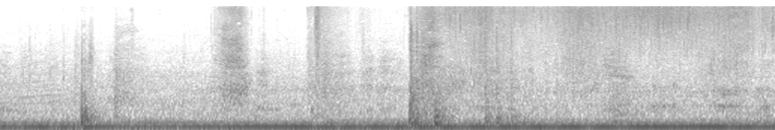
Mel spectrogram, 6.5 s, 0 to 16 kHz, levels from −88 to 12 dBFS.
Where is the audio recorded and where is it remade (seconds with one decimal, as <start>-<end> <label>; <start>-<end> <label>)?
0.0-6.5 recorded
